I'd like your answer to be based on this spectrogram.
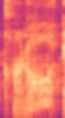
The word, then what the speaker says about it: colonel: I would never have known you pronounced that kernel if, like, I didn't actually know.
